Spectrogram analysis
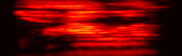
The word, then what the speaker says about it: Yahweh: Yahweh Shai.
